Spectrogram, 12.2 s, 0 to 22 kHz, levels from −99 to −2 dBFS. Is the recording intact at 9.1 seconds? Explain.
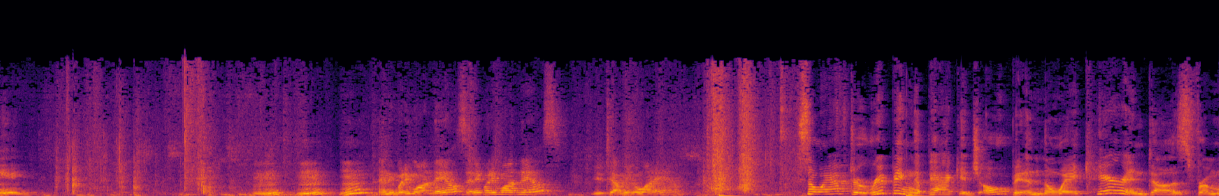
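No. At 9.07 s a DC step shifts the zero line by about -20 dBFS, which decays through a 2 Hz high-pass and is heard as a low thump.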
